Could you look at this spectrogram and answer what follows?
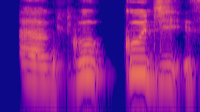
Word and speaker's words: Guji: Uh Guji Guji, sorry. Guji, I'm sorry. It's okay. It's a Chinese pronunciation.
